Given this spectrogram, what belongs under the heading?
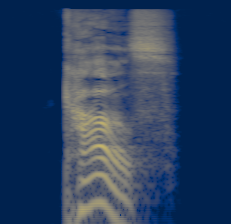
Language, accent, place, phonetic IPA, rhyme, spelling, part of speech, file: German, Germany, Berlin, [kaːɐ̯s], -aːɐ̯s, Kars, noun, De-Kars.ogg
- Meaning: genitive singular of Kar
